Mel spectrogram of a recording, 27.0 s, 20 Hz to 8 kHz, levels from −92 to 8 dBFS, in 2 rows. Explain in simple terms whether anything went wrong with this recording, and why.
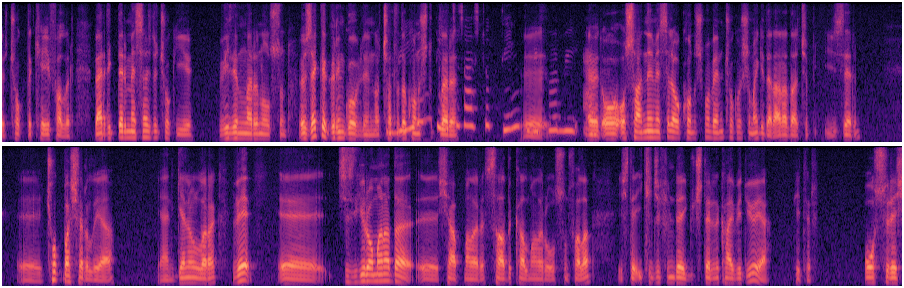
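Nothing stood out on listening; the speech simply carries the normal sound of an internet call, which leaves out the very highest sounds above 8 kHz, and that is expected rather than a problem.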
